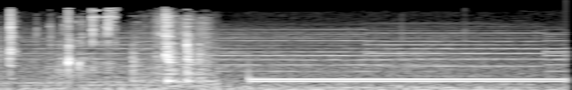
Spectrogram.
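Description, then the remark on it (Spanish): A few metallic clinks and rattles of coins dropping into a public payphone in Madrid, followed by a steady, continuous dial tone that holds to the end. Clear, no talking. “Ha echado monedas y todo. Sí. Da tono.”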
